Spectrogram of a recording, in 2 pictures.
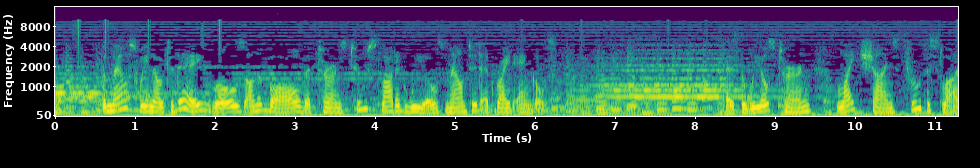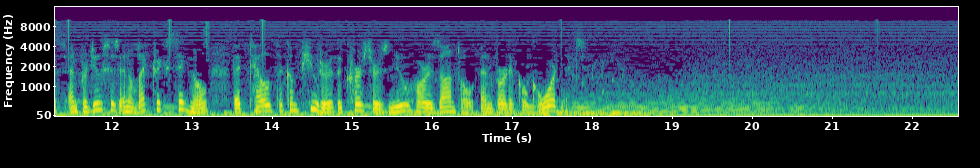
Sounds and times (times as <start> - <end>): Music: 0.0 - 21.2
Speech: 0.6 - 6.2, 8.4 - 17.9.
